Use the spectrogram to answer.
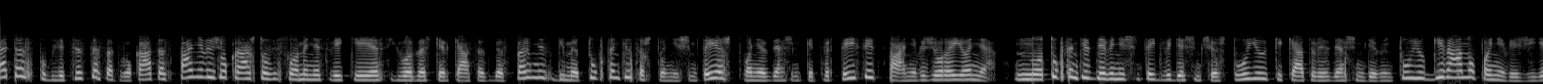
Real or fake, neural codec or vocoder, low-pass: fake; vocoder, 24 kHz, 100 mel bands, Vocos; 5.4 kHz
